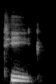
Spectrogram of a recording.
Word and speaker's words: Teg: just so you know teg is pronounced with a long eye teague to with teak good to know thank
